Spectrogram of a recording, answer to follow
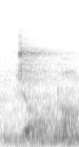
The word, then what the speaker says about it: Giono: fatto leggere ecco jean giono in realtà jean giono perché poi però c'è un nome e un cognome italiano trasformato secondo l'accento francese è uno scrittore del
